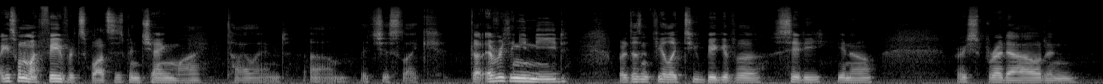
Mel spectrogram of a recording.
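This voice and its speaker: Using an ordinary speaking voice, a man talks at a moderate pace in a fairly low pitch with ordinary pitch variation. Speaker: interviewee. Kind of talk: interview answer. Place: home room.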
